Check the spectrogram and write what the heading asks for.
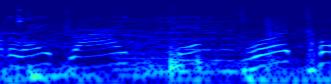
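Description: Basketball broadcast audio playing under the stream at a lower level: a play-by-play commentator talking over arena noise, with a basketball bouncing on the hardwood court.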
